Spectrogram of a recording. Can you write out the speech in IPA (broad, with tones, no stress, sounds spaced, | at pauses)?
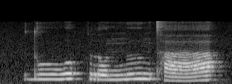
d uː˧ w o˥˩ k̚ p r o˦˥ n ŋ ɯː˥˩ ŋ tʰ aː˩˦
